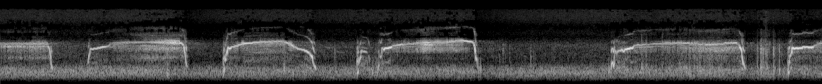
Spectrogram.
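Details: White-tailed eagles at the nest in Latvia, 21:09 on 11 July 2020, as one comes back for dinner: loud, harsh-edged arching whistles, each about a second long, repeated in quick succession with short gaps, over a low hum.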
